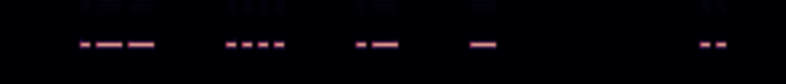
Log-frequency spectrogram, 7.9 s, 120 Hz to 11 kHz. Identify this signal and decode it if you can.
Morse code, heard as a keyed tone, about 15 wpm, spaced as for 8 wpm, 1000 Hz. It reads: WHAT I
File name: qotdfiles / 8wpm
